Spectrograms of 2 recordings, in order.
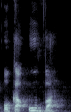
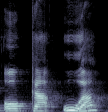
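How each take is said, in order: First: "ocaúba" con la b entre ú y a; consonante conservada. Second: "ocaúa" lento, sin b entre ú y a; consonante omitida. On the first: Shown as a demonstration. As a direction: marca la b de "ocaúba". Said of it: "en vez de decir ocaúba". ("ocaúba" completo, sin omitir la b) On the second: Retold or imitated. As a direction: separa "o, ca, úa" comiéndote la b. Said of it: "Te dicen ocaúa". ("ocaúa" pausado y sin b)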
